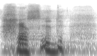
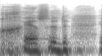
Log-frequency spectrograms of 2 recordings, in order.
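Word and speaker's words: chesed (חסד): It's the word H-E-S-E-D. It's pronounced chesed. It's got that rough guttural in Hebrew, chesed.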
